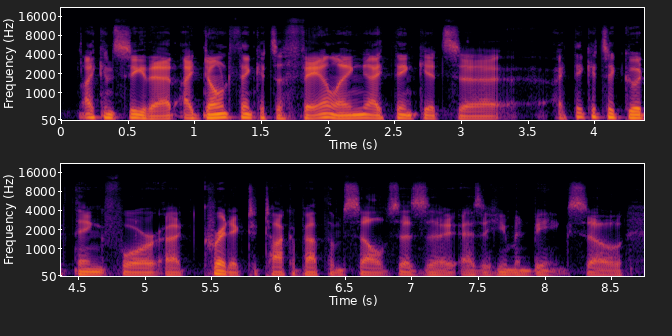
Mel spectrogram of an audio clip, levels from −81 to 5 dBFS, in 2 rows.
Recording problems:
none

